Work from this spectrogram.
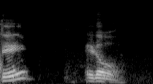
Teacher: porque se carga la voz en la penúltima. En la penúltima sílaba. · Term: Llana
